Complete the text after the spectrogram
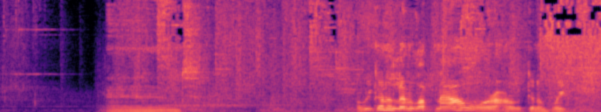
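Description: Weapons clash and spells burst in a busy fantasy battle.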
